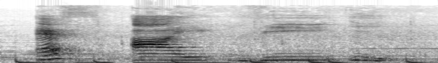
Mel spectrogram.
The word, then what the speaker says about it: five: F-I-V-E. Five. Five. Five. It's 5 o'clock. V sound. So you need to pronounce it correctly, not 5.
